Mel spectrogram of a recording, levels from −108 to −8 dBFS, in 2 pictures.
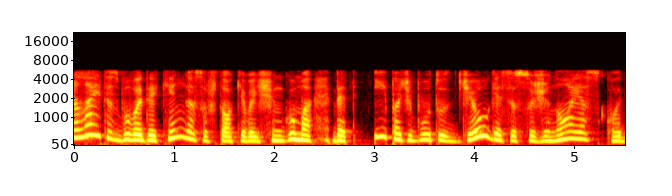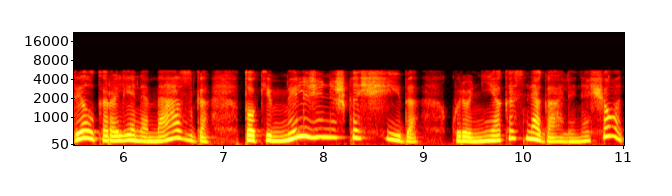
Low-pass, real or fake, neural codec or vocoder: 5.4 kHz; real; none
